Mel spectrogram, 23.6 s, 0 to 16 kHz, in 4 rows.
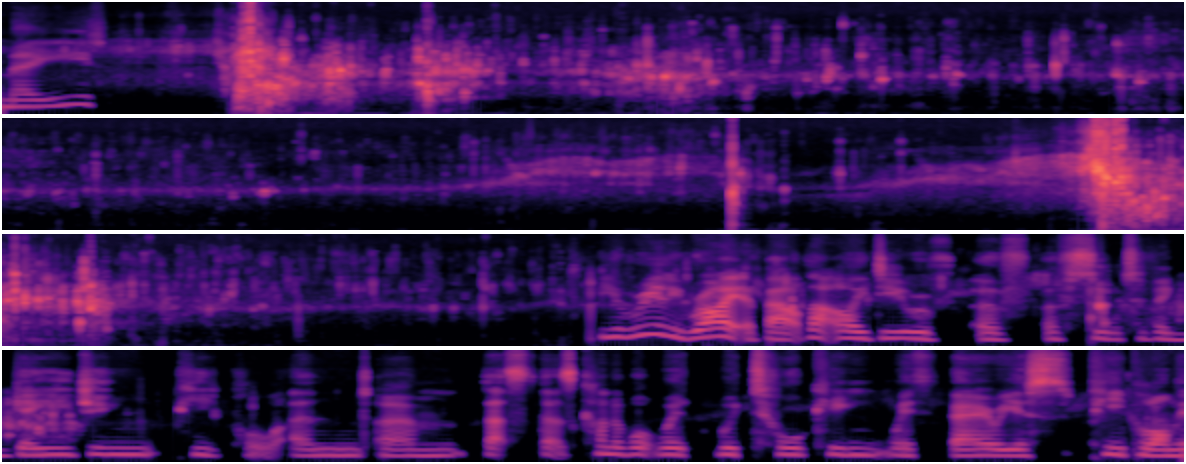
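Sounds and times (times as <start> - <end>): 
speech: 0.0 - 1.7, 14.8 - 23.6
underwater gurgling and trickling sea water recorded by hydrophone: 0.5 - 18.2
loud underwater sloshing burst: 0.6 - 14.8.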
